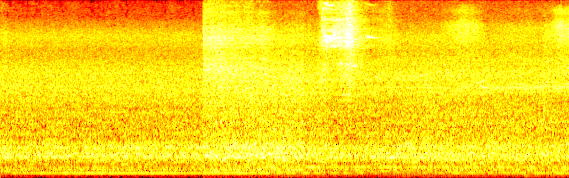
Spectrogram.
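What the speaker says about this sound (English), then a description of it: "Another train behind you!" A commuter train rolls into Jenkintown station with a steady low rumble and rising broadband roar, brief squeal-like tones near the middle, loud and close on the platform, with no talk.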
